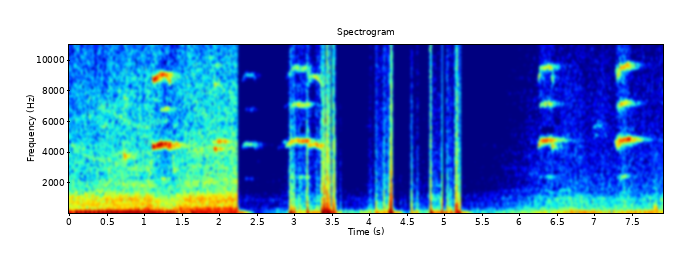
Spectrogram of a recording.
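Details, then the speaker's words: Hero Xtreme 125R riding: short high-pitched squeaks from the rear brake every time it is applied, louder the harder it is pressed. "একটু মনোযোগ দিয়ে বাইকের পেছনের disk থেকে যে sound আসে মানে পেছনের ড্রাম থেকে সেই সাউন্ডটা একটু শুনুন তাহলেই বুঝতে পারবেন।"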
